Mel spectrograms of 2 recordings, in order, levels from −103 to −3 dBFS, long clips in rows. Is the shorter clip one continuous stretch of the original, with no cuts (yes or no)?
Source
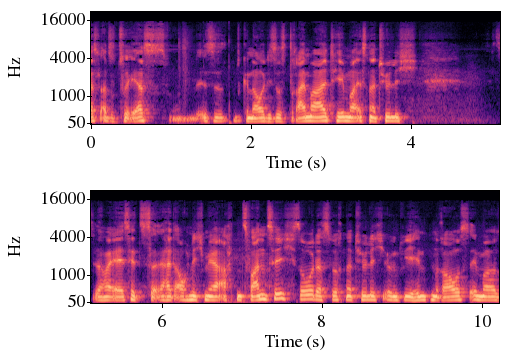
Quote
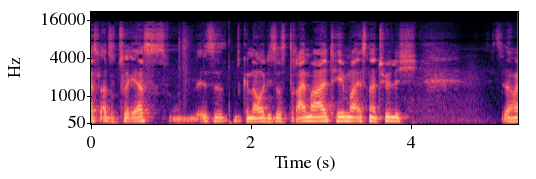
yes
